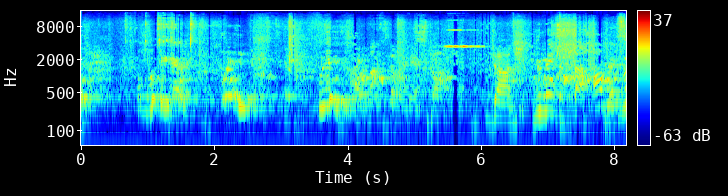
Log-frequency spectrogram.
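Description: Indistinct men's voices talking throughout, with a single sharp metallic click or clank about five and a half seconds in.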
